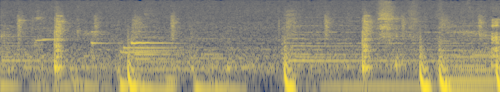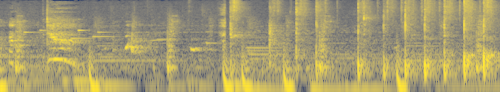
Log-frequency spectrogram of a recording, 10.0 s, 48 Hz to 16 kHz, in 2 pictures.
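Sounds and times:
rapid sharp taps: 7.3s - 10.0s.

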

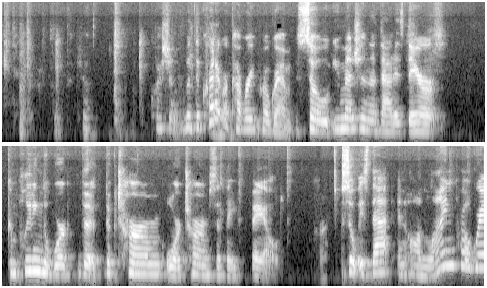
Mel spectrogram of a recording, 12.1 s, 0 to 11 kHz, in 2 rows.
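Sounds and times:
person speaking: 1.8s - 5.6s.

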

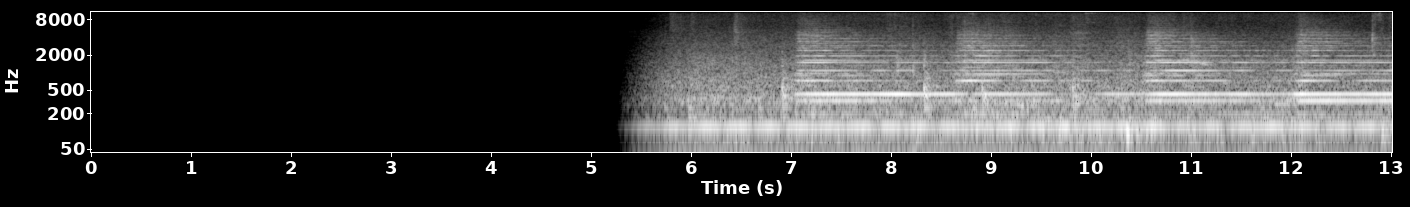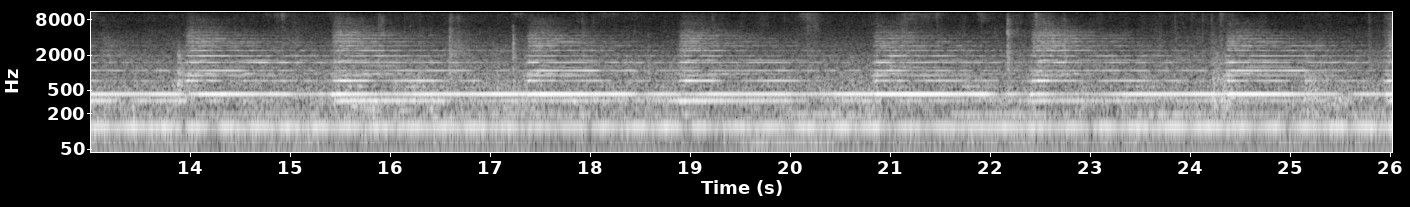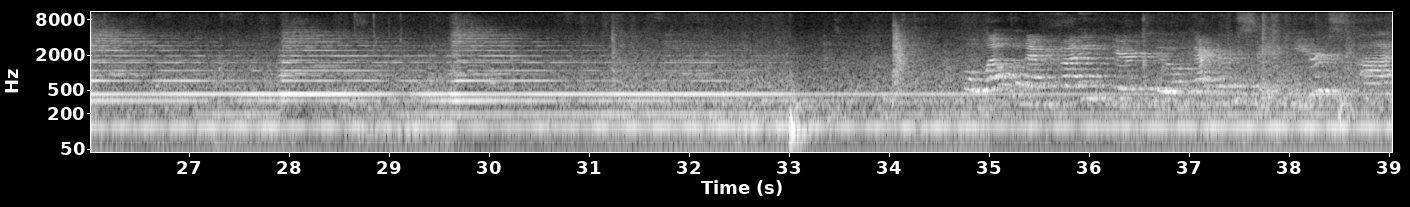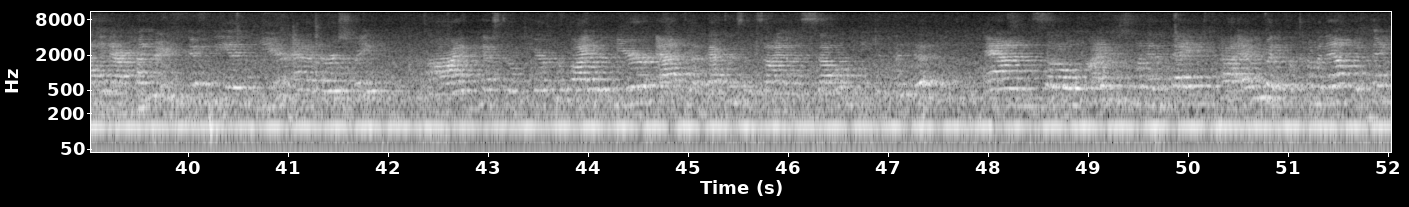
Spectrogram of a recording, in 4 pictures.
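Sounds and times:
steady low hum: 5.3s - 52.0s
church bell tolling: 5.5s - 52.0s.

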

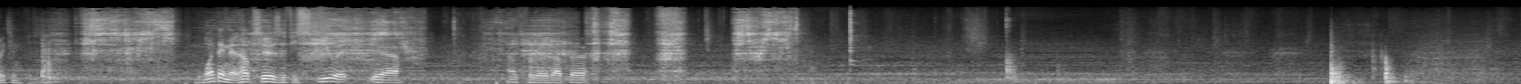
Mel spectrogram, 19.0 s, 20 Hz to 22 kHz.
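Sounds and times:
hand plane rasping on wood: 0.4s - 8.6s, 9.2s - 10.1s
heavy wooden knocks: 16.6s - 17.7s.

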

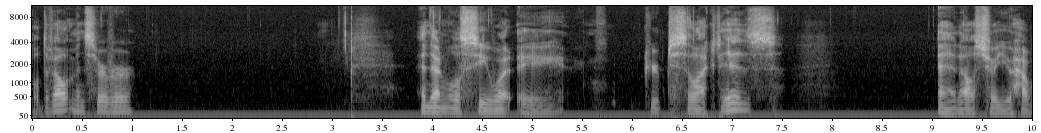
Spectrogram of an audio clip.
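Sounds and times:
man speaking: 0.0s - 1.1s, 3.8s - 5.5s, 6.1s - 7.6s, 9.0s - 10.0s
low steady hum: 0.0s - 10.0s
intake of breath: 3.2s - 3.7s, 7.6s - 8.1s.

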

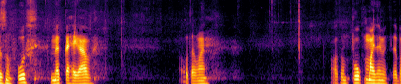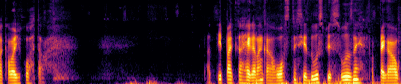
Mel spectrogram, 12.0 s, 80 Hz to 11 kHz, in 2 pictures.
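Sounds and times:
man speaking: 0.0s - 1.6s, 2.7s - 3.4s, 5.0s - 6.8s, 9.1s - 12.0s.

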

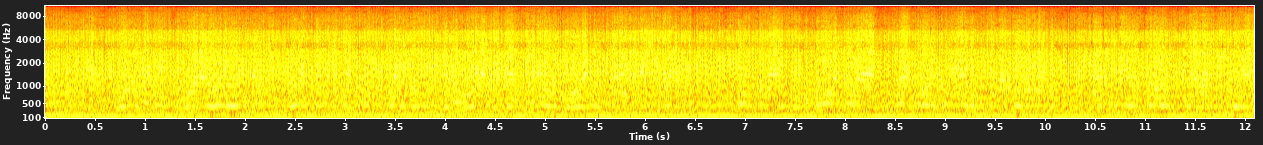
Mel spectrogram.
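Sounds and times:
distorted engine-like drone: 0.0s - 12.0s.

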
